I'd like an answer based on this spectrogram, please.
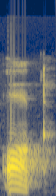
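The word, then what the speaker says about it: walk: letter ঠিক আছে যেমন ওয়াক ওয়াক তাহলে দেখো এই এল এর উচ্চারণ কিন্তু এখানে হচ্ছে না তাহলে এখানে সাইলেন্ট লেটার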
